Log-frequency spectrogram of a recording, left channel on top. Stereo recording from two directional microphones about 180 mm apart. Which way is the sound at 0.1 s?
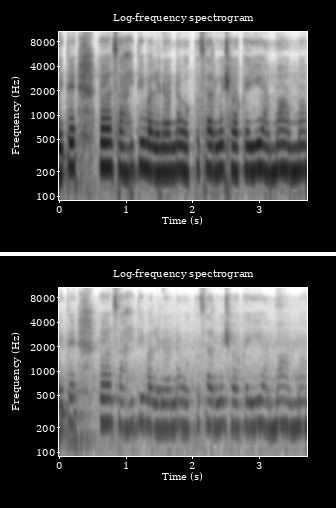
60° left (ahead or behind).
